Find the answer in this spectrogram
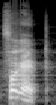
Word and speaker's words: forget: Don't फॉरगेट। इसमें जो आर है यह पूरी तरह से प्रोनाउंस नहीं करना है। आधा आर प्रोनाउंस करना है। डोंट फॉरगेट नहीं होगा।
